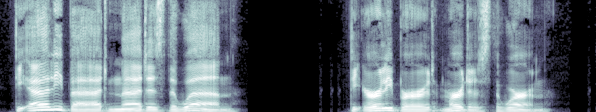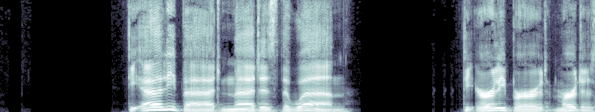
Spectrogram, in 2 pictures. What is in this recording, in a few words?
american british vowel The early bird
